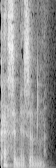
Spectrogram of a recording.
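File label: "pessimism", British English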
